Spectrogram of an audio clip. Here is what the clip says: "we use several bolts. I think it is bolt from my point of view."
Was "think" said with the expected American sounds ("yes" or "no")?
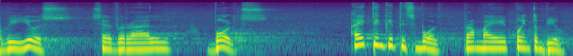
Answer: no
